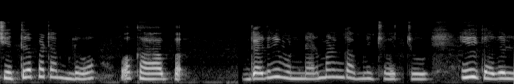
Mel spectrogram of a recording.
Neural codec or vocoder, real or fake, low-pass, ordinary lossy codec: none; real; none; none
